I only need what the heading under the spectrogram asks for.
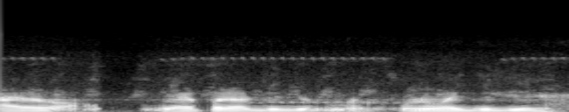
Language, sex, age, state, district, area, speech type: Assamese, male, 60+, Assam, Udalguri, rural, spontaneous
